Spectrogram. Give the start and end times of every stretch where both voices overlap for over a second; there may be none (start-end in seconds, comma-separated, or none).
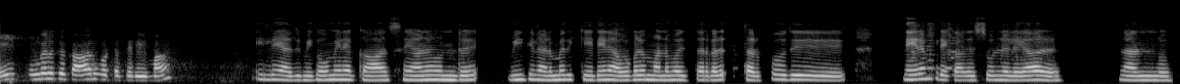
none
